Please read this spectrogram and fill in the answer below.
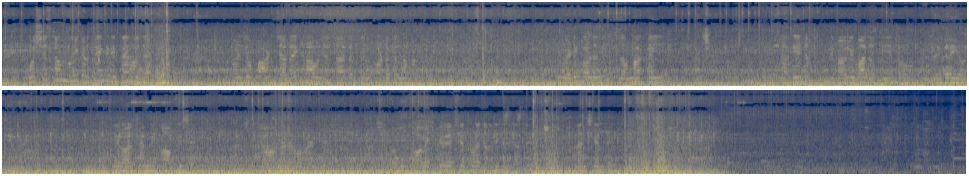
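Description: Inside the cabin of a vintage car on the move: a loud, low rumble of engine and road noise, with voices talking over it. It cuts off suddenly about a second and a half before the end.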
